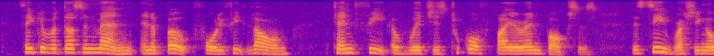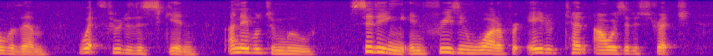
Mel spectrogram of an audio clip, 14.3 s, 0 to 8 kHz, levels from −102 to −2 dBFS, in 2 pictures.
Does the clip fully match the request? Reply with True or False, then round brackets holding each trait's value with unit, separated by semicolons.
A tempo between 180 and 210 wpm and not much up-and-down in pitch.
False (200 wpm; 4.2 semitones)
